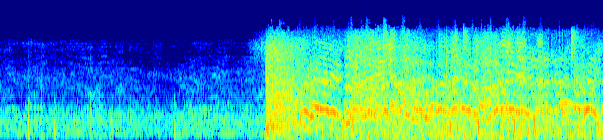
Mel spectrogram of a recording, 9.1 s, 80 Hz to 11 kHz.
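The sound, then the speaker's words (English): A signal gunshot starts a land rush for homestead claims: a sharp, loud shot cuts through a quiet stretch, followed at once by a sustained roar of crowd commotion and noise. “I'll fire the signal in exactly 5 seconds.”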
